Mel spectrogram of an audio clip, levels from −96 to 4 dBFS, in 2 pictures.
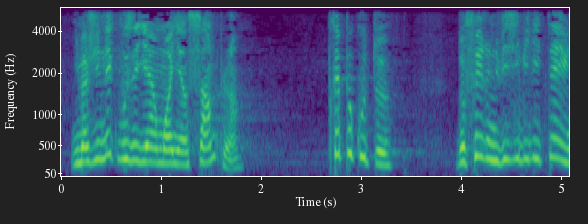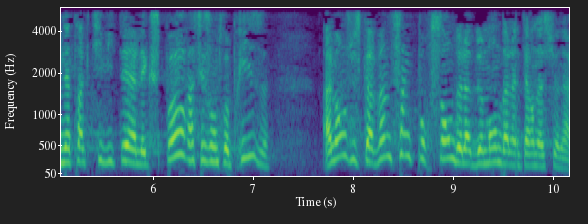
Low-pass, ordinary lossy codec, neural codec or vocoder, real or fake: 5.4 kHz; none; none; real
